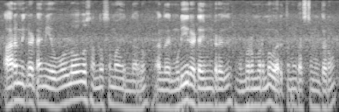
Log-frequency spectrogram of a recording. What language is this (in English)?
Tamil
